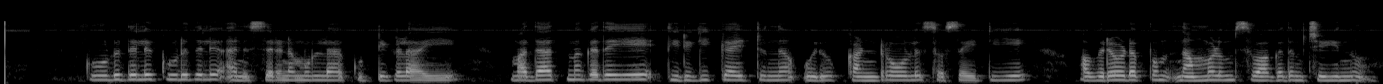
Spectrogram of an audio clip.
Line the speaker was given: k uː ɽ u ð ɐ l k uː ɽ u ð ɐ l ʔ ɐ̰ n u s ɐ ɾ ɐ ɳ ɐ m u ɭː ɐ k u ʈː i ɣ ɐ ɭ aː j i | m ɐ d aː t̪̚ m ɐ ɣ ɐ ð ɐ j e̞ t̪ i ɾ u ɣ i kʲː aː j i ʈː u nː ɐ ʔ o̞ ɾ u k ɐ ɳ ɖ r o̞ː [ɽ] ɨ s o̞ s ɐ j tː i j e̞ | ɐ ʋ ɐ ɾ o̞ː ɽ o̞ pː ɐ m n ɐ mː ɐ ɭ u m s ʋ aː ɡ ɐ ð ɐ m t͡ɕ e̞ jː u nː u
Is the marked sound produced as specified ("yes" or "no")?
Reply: no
